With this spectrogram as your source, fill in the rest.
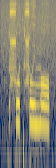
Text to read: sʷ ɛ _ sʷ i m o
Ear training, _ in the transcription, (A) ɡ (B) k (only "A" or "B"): B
